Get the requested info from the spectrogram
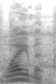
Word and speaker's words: Wayman: I feel like I'm Elmer Fudd when I say his name, but it is Wayman.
